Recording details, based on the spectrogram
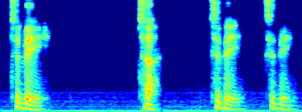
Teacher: normally the to here is not a oo sound, it's more of a t sound.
